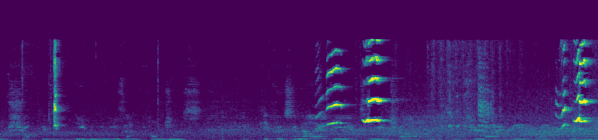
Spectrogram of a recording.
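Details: Wild rainbow lorikeets squabbling while feeding on a balcony in the morning: sharp, high, ringing chirps with upward-sweeping notes sound in short clusters, while a person speaks softly throughout.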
